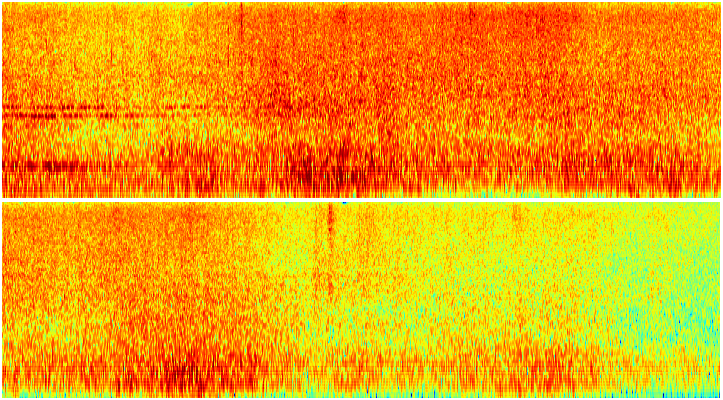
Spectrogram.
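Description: Sea waves washing in, swelling and ebbing every couple of seconds and fading out near the end, as the last held notes of the music die away in the first second.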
